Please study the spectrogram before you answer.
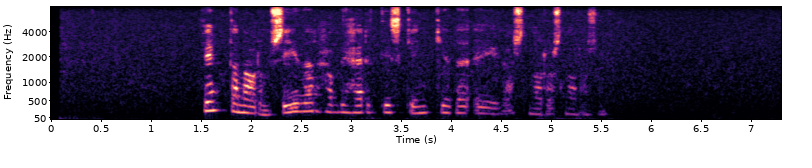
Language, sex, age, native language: Icelandic, female, 30-39, Icelandic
